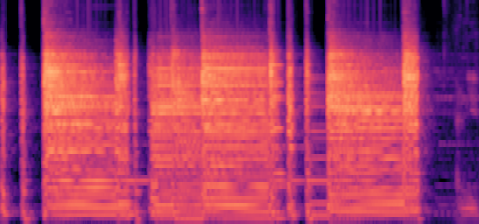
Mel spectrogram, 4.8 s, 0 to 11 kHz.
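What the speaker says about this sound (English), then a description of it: "And you just start to get this sense of distortion" An electric guitar played through a Fender Deluxe Reverb amplifier turned up to about 4, with slight distortion thickening the tone, loud sustained strummed chords in several bursts separated by brief pauses, no talking.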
